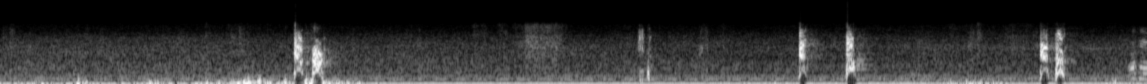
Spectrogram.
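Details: Chow Chow puppy (Canis familiaris), bark.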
